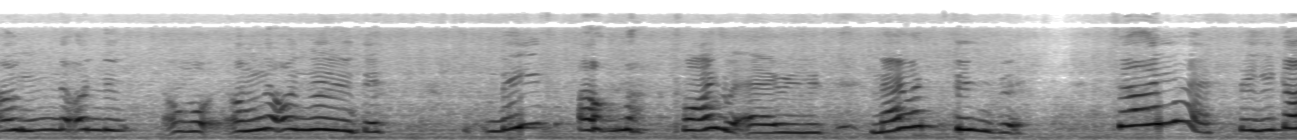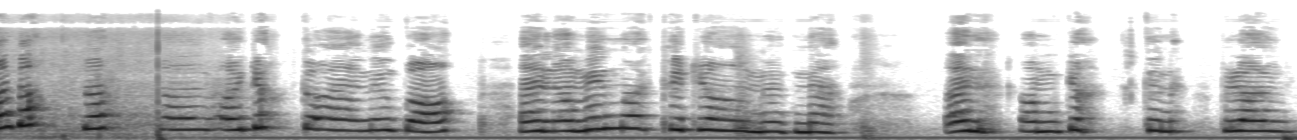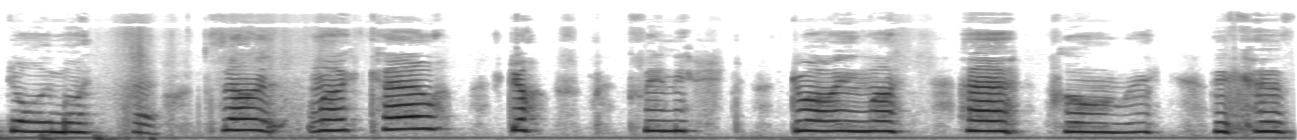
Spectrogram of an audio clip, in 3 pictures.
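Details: Dysarthric speech in a female vlogger with cerebral palsy, real everyday speech.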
